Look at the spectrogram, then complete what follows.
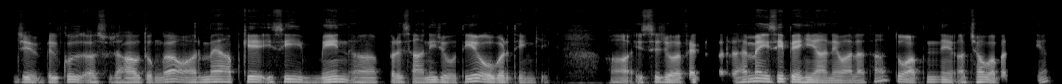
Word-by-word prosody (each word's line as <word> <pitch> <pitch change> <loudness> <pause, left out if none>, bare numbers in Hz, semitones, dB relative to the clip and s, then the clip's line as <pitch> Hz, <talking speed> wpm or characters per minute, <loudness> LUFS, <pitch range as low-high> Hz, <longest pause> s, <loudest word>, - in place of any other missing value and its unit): जी, 110 -1 +1
बिल्कुल 100 +3 -2
अ, 105 - -1
सुझाव 100 0 -1
दूँगा 100 +6 -1
और 105 0 -2
मैं 120 +3 0
आपके 120 0 +2
इसी 115 +3 0
मेन 105 +5 +2
अ, 100 0 -3 0.2
परेशानी 100 +1 -1
जो 105 -2 -1
होती 100 +7 -1
है, 150 - +6
ओवर 105 -5 +2
थिंकिंग 90 -2 -8 0.6
अ, 100 -3 -2
इससे 105 +2 -3
जो 105 -1 +2
इफ़ेक्ट 100 - -2
पड़ - - -4
रहा 100 - -1
है, 120 - +1
मैं 145 +2 +6
इसी 135 0 +5
पे - - +9
ही 105 +1 +2
आने 95 -1 +1
वाला 90 0 -1
था। 135 - -7
तो 125 - -1
आपने, 110 +2 -1
अच्छा 105 +3 -2
हुआ, 110 -3 +2
बता - - -3 0.3
दिया। - - -9
105 Hz, 210 wpm, -25 LUFS, 100-115 Hz, 0.6 s, पे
